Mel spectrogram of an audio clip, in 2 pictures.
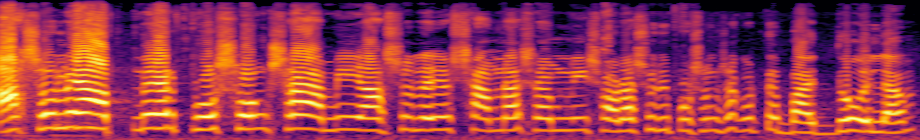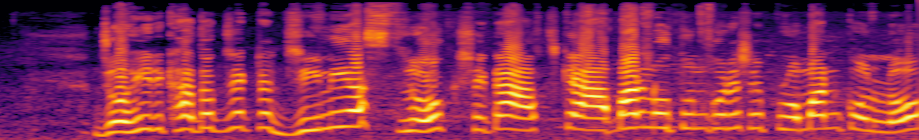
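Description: An animated woman speaks at an extremely high pitch with ordinary pitch variation, in a dry, close sound with no echo. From Bangladesh, Noakhali (Senbag). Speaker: street food vlogger. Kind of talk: casual on-street vlog.

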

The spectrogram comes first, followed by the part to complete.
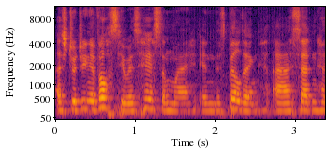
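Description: A woman speaks in an English accent at medium pitch. She goes at a fairly quick pace over light background noise. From England. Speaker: futures and art researcher; conference panelist. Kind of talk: conference talk. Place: hall. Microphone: handheld.

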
